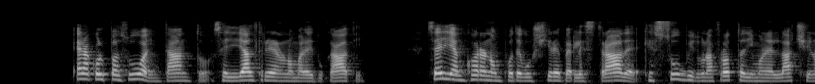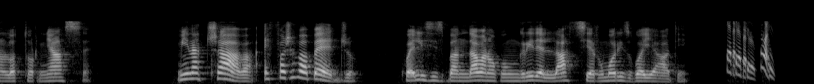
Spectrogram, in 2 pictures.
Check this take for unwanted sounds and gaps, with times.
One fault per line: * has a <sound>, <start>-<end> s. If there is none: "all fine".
* has a chirp, 15.4-15.9 s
